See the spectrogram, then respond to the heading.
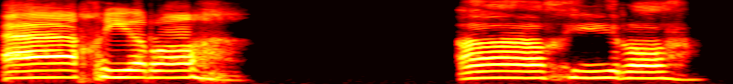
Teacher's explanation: jadi akhirah akhirah hanya a saja yang panjang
